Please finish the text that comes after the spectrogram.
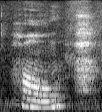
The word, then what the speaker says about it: home: Brought, home. And I know because O says its own name, there's a silent E at the end.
